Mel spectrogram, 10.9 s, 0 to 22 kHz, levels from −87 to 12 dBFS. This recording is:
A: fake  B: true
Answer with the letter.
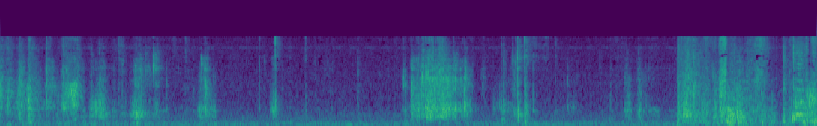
A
